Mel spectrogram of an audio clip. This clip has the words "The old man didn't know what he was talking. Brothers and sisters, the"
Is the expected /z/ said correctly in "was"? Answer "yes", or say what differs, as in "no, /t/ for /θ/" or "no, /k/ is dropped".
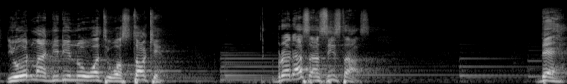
no, /s/ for /z/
